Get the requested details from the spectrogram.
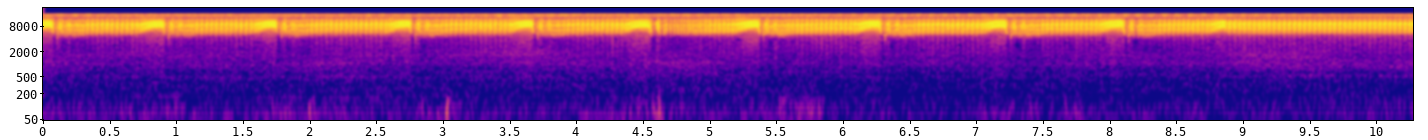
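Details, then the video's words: Wellington, New Zealand cicadas sing in a steady, piercing high buzz, a rasping drone broken by short dips nearly every second. "Noisy Cicadas - Wellington NZ"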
